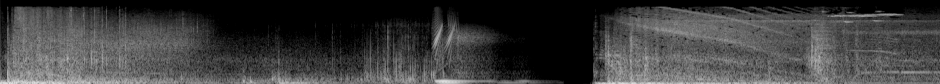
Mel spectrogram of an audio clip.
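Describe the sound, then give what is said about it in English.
A grenade explosion: a rumbling whoosh builds to a thud, then a brief silence, and a loud, sudden blast erupts and decays into a long roaring tail. “Hold this. Is this a grenade?”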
